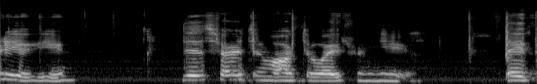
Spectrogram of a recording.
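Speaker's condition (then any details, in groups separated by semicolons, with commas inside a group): Throat cancer radiation damage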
